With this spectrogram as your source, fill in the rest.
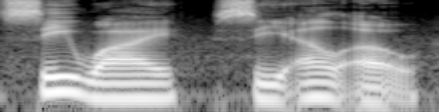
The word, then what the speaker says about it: cyclo: i will tell you next is cyclo or cyclo cyclo is not one of the options c glow or cyclo it is spelled c-y-c-l-o noun from 1964 a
